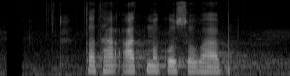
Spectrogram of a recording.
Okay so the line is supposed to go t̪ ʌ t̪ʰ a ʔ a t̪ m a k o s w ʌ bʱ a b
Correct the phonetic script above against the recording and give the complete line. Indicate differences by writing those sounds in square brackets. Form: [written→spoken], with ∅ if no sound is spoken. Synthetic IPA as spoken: t̪ ʌ t̪ʰ a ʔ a t̪ m [a→ʌ] k o s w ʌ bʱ a b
